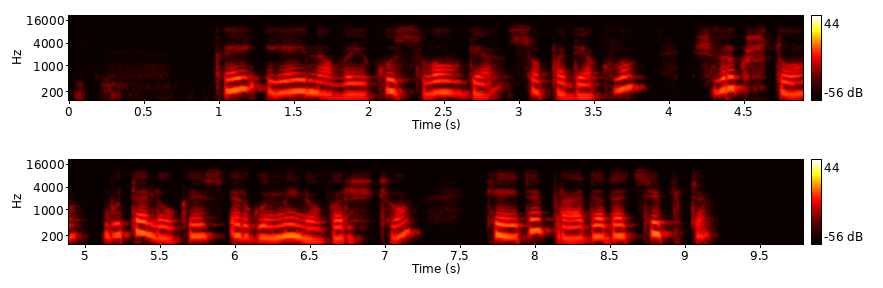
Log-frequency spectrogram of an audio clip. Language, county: Lithuanian, Vilnius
